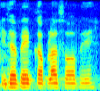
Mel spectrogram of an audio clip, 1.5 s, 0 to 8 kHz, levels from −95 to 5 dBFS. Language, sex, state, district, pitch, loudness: Hindi, male, West Bengal, Alipurduar, 135 Hz, -17 LUFS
